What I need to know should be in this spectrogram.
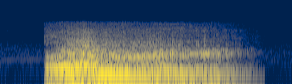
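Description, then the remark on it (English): A single loud, rough lion roar bursts in abruptly, holds for about two seconds with a deep rumbling growl, then fades and cuts off. No talking alongside it. “I'm going to roar like a lion.”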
